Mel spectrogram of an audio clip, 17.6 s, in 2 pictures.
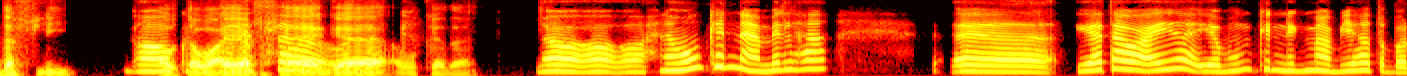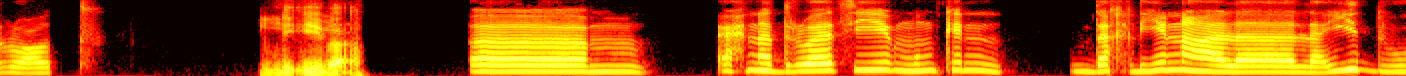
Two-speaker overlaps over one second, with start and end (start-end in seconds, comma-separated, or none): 1.0-2.6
